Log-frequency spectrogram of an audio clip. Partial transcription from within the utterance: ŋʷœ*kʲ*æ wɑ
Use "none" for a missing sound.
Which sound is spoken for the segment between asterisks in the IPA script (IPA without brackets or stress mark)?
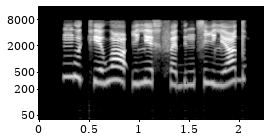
kʲ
